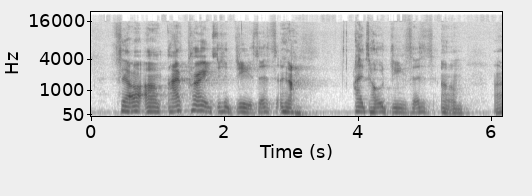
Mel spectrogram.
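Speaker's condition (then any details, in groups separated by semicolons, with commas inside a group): Cerebral palsy; affects speech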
